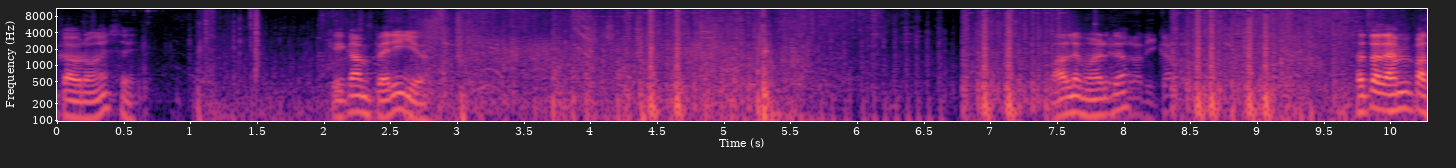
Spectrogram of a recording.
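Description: Gunfire rattles in quick bursts from a video game.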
